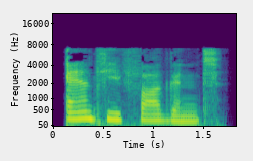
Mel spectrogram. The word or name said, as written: antifoggant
